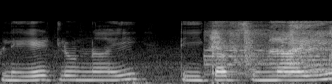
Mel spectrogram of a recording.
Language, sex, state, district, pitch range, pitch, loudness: Telugu, female, Andhra Pradesh, Sri Satya Sai, 195-205 Hz, 200 Hz, -17 LUFS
